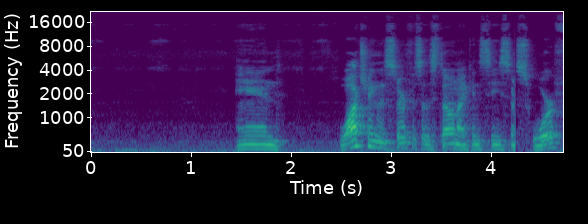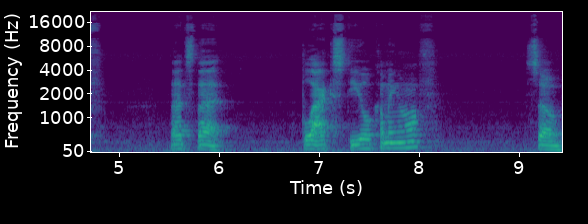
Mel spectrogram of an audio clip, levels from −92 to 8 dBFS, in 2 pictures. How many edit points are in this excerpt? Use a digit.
1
